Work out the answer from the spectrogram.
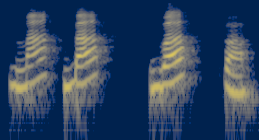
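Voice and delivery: ماں با وفا said slowly, word by word; slow memory phrase. Shown as a demonstration. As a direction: spell out the mnemonic slowly. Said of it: "اس کو اس طرح سے آپ یاد رکھ سکتے ہیں".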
